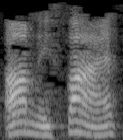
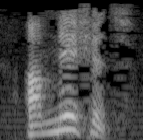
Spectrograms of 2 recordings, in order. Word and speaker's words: omniscience: But you don't call it omniscience. It's pronounced omniscience.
